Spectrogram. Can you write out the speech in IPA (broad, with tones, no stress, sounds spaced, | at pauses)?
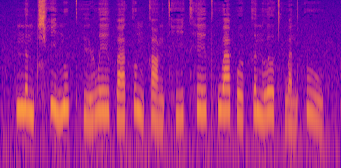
n̪ ə˥˧ n t͡ɕʰ i˥˩ n̪ u˥ pʰ y˨˩ ɻ w e˥ ɪ̯ p ä˧˥ k ʊ˥˩ ŋ k ɑ˨˩ ŋ t̪ʰ i˧˥ t̪ʰ e˥ ɪ̯ pʰ w ä˥ p ɤ˨˩ k ə˥˧ n l ɤ˥˩ t̪ʰ w a˩ n k u˥˩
